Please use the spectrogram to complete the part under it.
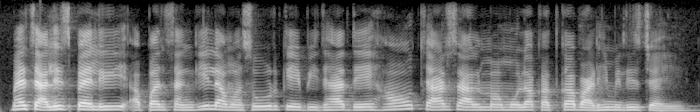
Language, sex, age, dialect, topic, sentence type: Chhattisgarhi, female, 25-30, Central, agriculture, question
